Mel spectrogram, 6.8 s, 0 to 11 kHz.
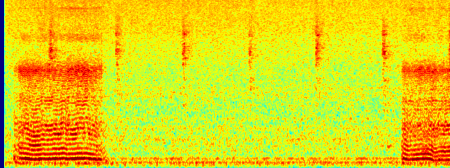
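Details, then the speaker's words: Sleeping cat snoring: two drawn-out, buzzy, droning snores about 4.5 seconds apart, with soft breathing between them in a quiet room; snoring. "Ed, you're snoring. Eddie."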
